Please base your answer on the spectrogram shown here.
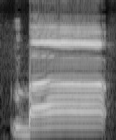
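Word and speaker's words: ب: এই হরফটির নাম হলো বা এই বা টা দুই ঠোঁট থেকে উচ্চারণ করব দুই ঠোঁট একসাথে লাগিয়ে এই বাটিকে উচ্চারণ করব বা বা তাহলে এটা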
